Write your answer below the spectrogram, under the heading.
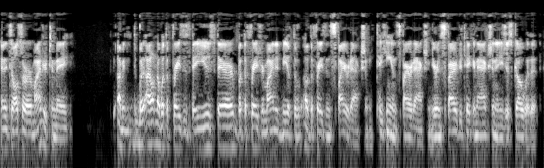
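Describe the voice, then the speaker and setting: A man co-hosting a podcast in casual, reflective conversation, thinking aloud in long explanations with a husky voice. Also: on the low side, a little fast, fairly bright tone, poor audio. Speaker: podcast co-host.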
